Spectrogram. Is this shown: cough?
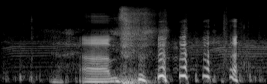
no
